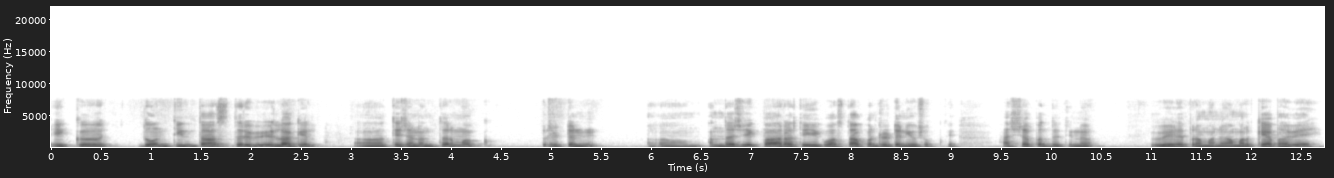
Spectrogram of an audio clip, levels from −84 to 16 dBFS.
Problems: background sounds at intervals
